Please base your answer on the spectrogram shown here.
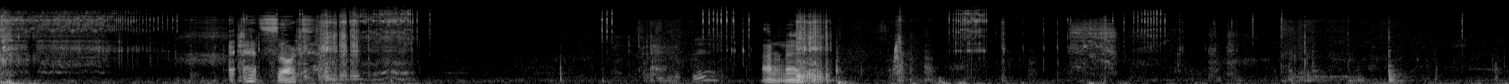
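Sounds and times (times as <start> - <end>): fishing reel ratcheting: 0.0 - 1.9, 3.0 - 4.3, 7.1 - 7.6, 9.5 - 10.0, 10.6 - 11.8.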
